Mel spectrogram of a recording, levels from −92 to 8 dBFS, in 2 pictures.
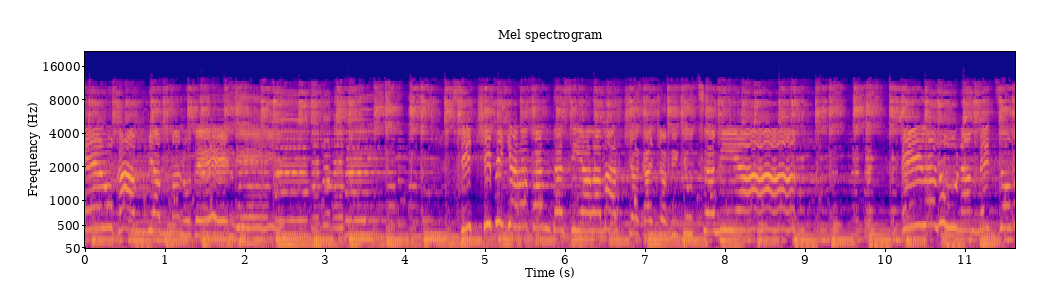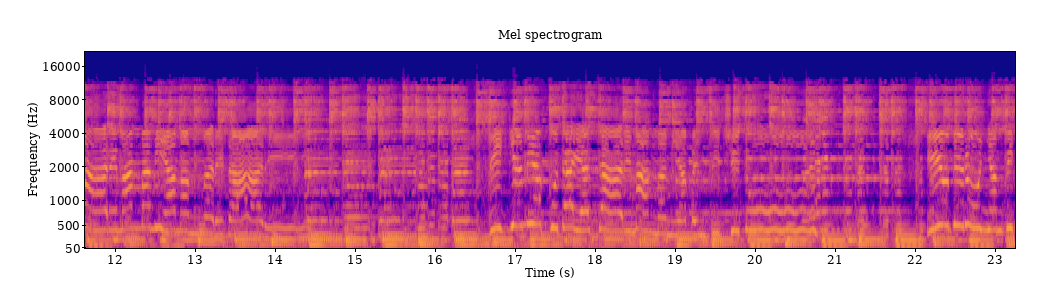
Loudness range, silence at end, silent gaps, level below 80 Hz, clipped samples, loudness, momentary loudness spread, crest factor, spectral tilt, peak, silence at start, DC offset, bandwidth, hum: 2 LU; 0 s; none; -46 dBFS; under 0.1%; -17 LUFS; 5 LU; 14 dB; -2.5 dB/octave; -4 dBFS; 0 s; 0.3%; 13 kHz; none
